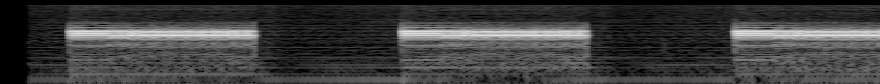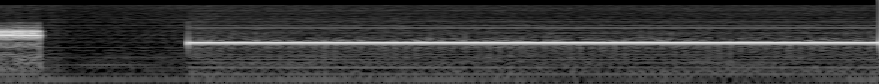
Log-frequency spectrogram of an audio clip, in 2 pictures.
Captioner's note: EAS tones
